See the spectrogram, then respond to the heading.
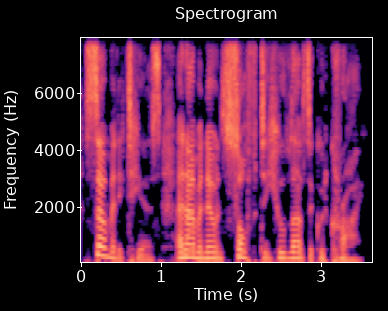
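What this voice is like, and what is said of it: Made-up put-on accent. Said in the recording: “I have to use a different accent because she uses hankies ... are you doing a southern accent or are you doing like a British accent? ... I'm just making my own thing.”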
